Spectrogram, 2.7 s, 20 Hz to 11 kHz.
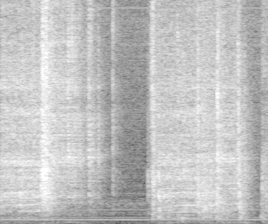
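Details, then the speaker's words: Yamaha CDC-705 CD changer after disc drawer belt replacement with a non-exact, more elastic belt: steady low motor tone with clicks and whirring as drawer moves, motor no longer slipping or humming, plenty of torque, drawer working normally. "It's got lots of torque. The motor doesn't slip now. You don't hear it humming away, right?"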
